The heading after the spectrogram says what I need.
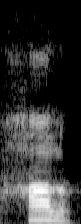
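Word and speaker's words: Hallo: আমরা সবাই এখন হ্যালোটা ইউজ করি। কিন্তু এর উচ্চারণটা হচ্ছে হালো।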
